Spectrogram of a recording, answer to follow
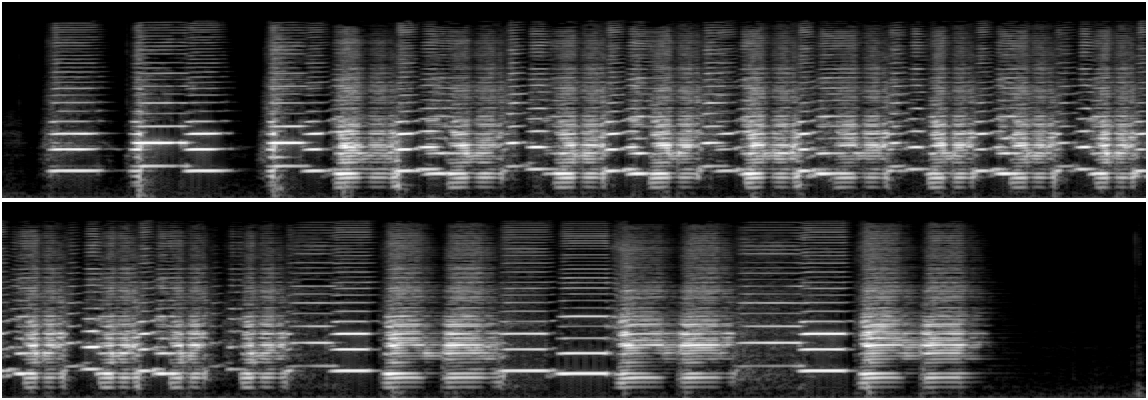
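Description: Diatonic blues harmonica in the key of A played with cupped hands. Single blow notes are answered by rapid rhythmic 'chakka' chord strokes. The phrase repeats and stops shortly before the end.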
